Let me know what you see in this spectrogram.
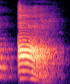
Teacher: उसके बाद दीर्घ स्वर की बात आती है। दीर्घ यानी कि जहां 2 मात्राओं का समय लगे, जहां समय जो है वो बोलने में ज्यादा लगे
